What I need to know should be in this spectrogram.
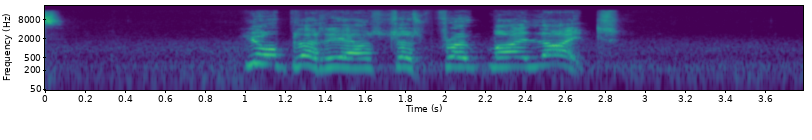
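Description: An elderly man speaks with alarm nearby.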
